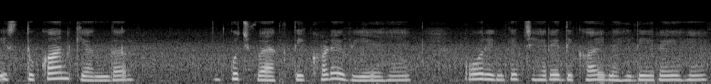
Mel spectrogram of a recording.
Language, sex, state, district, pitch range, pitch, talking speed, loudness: Hindi, female, Uttar Pradesh, Saharanpur, 200-225 Hz, 210 Hz, 145 wpm, -19 LUFS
